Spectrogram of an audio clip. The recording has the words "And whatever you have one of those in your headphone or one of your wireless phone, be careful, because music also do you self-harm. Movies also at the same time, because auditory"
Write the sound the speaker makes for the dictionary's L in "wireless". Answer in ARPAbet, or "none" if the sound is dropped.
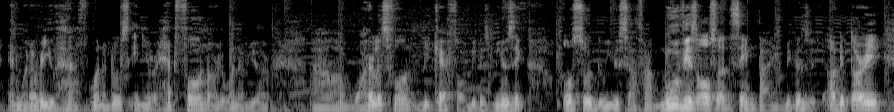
L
